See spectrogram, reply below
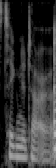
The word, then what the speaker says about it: Tig Notaro: You know, I saw this documentary about Tig Notaro. Am I saying that right? – Oh. – Yeah, I think that's Tig Notaro.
